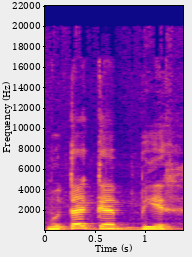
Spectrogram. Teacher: جب را وقف کی حالت میں ساکن ہو جائے گی تو پیچھے زیر کی وجہ سے یہ را باریک پڑھی جائے گی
